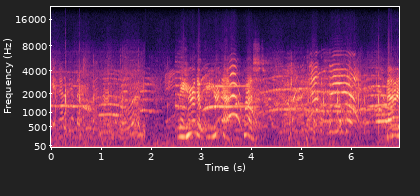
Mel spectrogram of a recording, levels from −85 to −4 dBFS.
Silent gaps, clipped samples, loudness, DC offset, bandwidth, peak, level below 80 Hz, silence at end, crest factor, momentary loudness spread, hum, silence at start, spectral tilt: none; under 0.1%; -14 LUFS; 1%; over 20 kHz; -2 dBFS; -50 dBFS; 0 s; 14 dB; 11 LU; none; 0 s; -2.5 dB/octave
